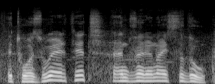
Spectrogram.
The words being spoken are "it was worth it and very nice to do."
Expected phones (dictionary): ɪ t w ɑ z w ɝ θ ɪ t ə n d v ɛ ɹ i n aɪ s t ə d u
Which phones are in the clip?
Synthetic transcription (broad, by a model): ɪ t w ɑ z w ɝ t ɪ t ə n d v ɛ ɹ i n aɪ s t ə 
